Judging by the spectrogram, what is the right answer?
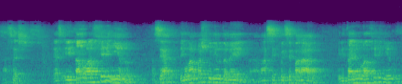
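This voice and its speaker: A man's voice: medium pitch, fairly quick, warm tone, a little hiss or hum. A man giving a live lecture to an audience, talking conversationally and often adding tag questions. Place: lecture hall of a community center. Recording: echoey hall recorded from far off, dull sound.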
